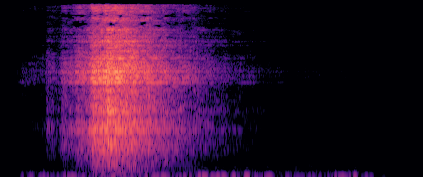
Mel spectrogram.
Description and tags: This is a (lo-fi) metallic clatter/rattle sound.
I started with a synthesized sound, heavily time stretched it, applied effects, time compressed it to make it short again and once more applied effects.
I used Sound Forge and the effects used were (reverse) delay, reverb, filters, distortion and others.
I would like to know and hear/see the results of what you've done with my sounds. So send me a link within a message or put it in a comment, if you like. Thank You!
